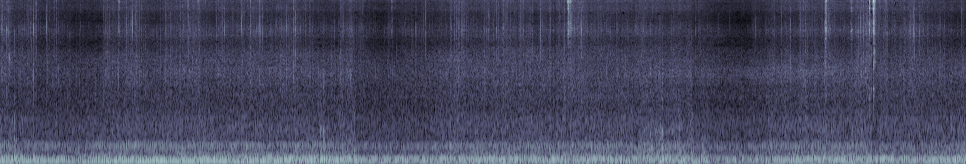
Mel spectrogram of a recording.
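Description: Raindrops tap on a windshield.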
